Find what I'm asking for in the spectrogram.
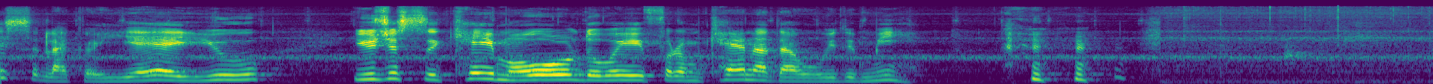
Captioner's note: laughs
